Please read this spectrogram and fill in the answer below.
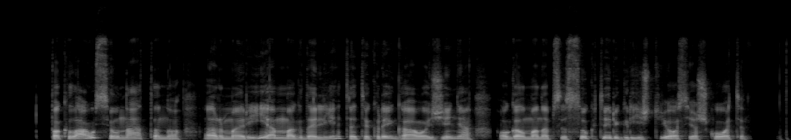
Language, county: Lithuanian, Šiauliai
